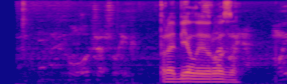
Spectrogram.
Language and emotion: Russian, neutral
